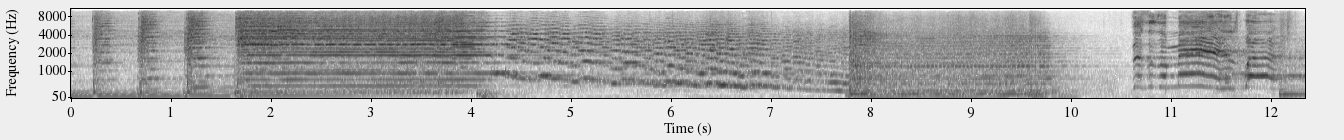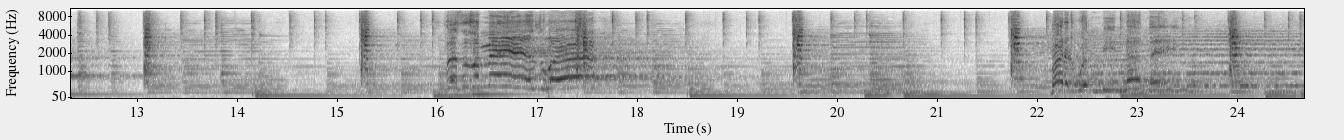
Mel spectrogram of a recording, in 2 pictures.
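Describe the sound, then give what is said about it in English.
A UK top-20 soul song plays loudly and steadily, with a deep bass line, sustained instruments and a wavering lead voice riding over the full band, pausing briefly before the arrangement swells again. “This was in the UK top 20 for ….”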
